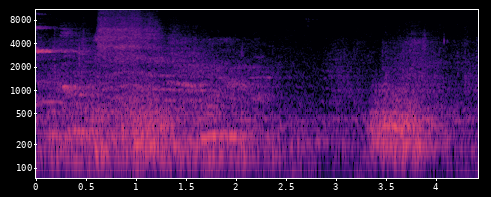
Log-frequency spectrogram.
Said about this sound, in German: Der andere Jünger öffnet die Tür zur Wohnung. Die knarrt und quietscht mal wieder.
